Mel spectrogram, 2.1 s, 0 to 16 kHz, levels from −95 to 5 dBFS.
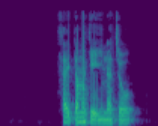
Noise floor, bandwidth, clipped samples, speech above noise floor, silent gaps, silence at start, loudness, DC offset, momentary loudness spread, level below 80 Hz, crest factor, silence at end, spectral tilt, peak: under -90 dBFS; 11.5 kHz; under 0.1%; over 58 dB; none; 0.8 s; -33 LUFS; under 0.1%; 7 LU; -58 dBFS; 20 dB; 0.35 s; -6.5 dB/octave; -16 dBFS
